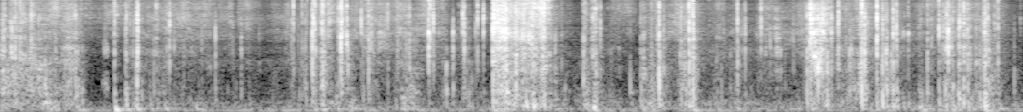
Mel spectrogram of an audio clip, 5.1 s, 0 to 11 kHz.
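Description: A 2019 Topps Heritage Minor League card pack's paper wrapper being crinkled and torn open by hand, with a run of crackling rips that is loudest about two and a half seconds in.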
